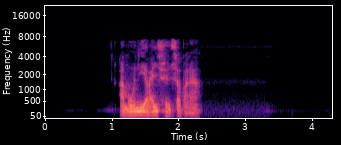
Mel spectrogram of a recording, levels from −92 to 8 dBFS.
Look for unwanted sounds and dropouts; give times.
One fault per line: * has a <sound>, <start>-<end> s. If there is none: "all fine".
all fine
